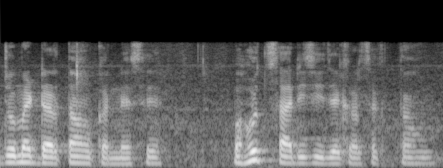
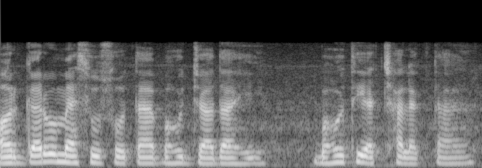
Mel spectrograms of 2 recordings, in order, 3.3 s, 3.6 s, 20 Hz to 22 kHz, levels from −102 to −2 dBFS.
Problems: constant background noise, continuous background conversations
